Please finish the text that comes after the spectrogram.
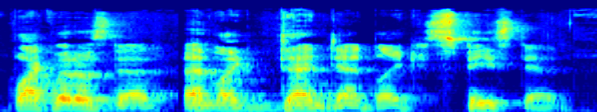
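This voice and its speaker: A man's voice: medium pitch, animated, a little slow, a little mellow. A man co-hosting a podcast, chatting about films in an easygoing, jokey and conversational style. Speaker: podcast co-host. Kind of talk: casual chat, film discussion.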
